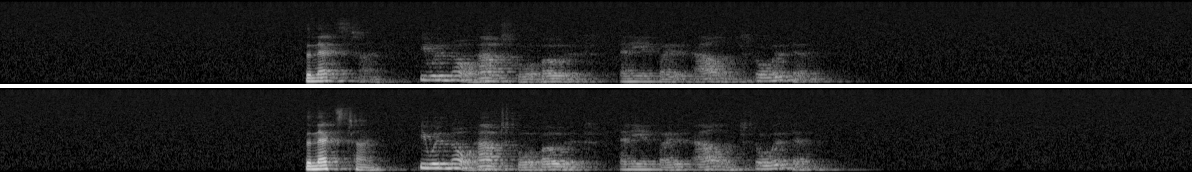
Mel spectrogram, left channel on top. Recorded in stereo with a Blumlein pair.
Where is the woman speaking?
10° right, 0.5 m; by 8.2 s 80° right, 5.5 m.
